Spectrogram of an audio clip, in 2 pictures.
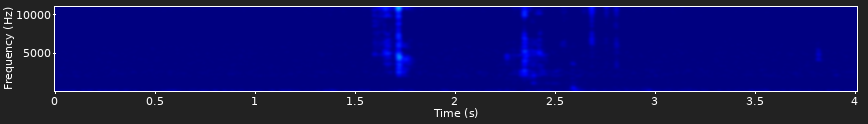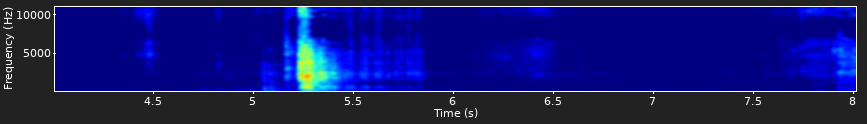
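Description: Fly-tying scissors trimming a dry fly's CDC wing shorter: faint small handling clicks, then one short sharp snip about five seconds in.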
